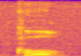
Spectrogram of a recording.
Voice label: "call", pre-lateral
